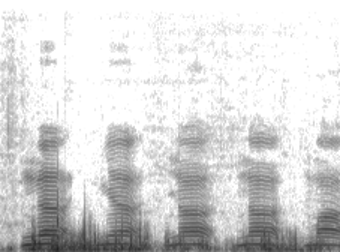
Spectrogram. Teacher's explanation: ಮೂಗಿನ ಸಹಾಯದಿಂದ ಉಚ್ಚರಿಸಲಾಗುವ ವ್ಯಂಜನಗಳನ್ನು ಅನುನಾಸಿಕ ಅಕ್ಷರಗಳು ಅಂತ ಕರಿತೀವಿ. ಮೂಗಿನ ಸಹಾಯದಿಂದ ಉಚ್ಚಾರಣೆಯನ್ನು ಮಾಡುವಂಥದ್ದು.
